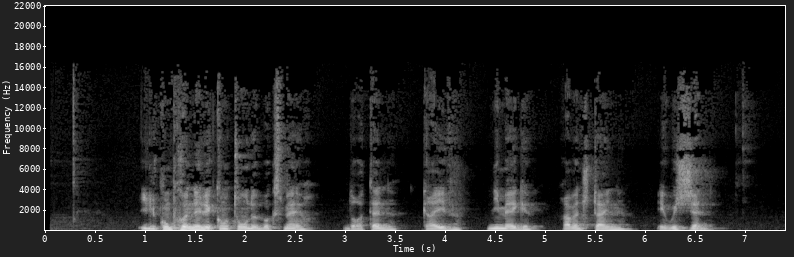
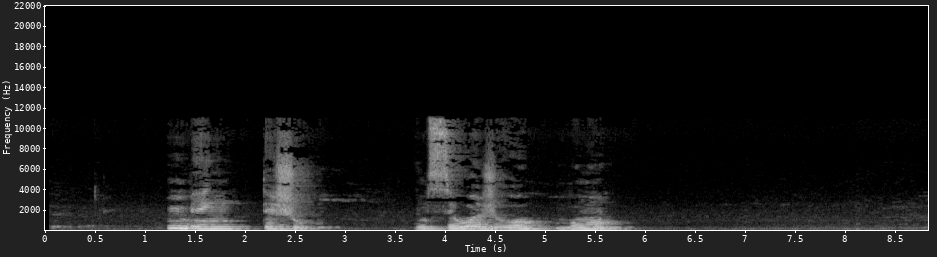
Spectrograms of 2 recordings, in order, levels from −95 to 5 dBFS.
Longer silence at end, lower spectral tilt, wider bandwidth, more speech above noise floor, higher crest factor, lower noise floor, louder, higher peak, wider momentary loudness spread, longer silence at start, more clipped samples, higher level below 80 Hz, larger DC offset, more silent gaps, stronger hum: second, 0.75 s vs 3 s; about the same, -7 dB/octave vs -6 dB/octave; first, 15 kHz vs 11.5 kHz; about the same, 47 dB vs 45 dB; about the same, 18 dB vs 18 dB; about the same, -66 dBFS vs -64 dBFS; about the same, -20 LUFS vs -21 LUFS; first, -2 dBFS vs -6 dBFS; about the same, 15 LU vs 13 LU; second, 0.95 s vs 1.2 s; neither; first, -52 dBFS vs -60 dBFS; neither; neither; neither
